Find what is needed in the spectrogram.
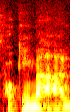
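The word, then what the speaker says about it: Pokémon: Is it like a collectible, like Pokemon cards? I'm kidding, I know it's pronounced Pokemon, but nevertheless, let me know in the comments.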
